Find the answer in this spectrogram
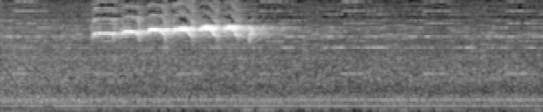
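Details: Lost long-tailed tit chick calling plaintively for its mother: one high, thin, rapidly trilled call of about one and a half seconds, wavering slightly in pitch, over a steady low mechanical hum.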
